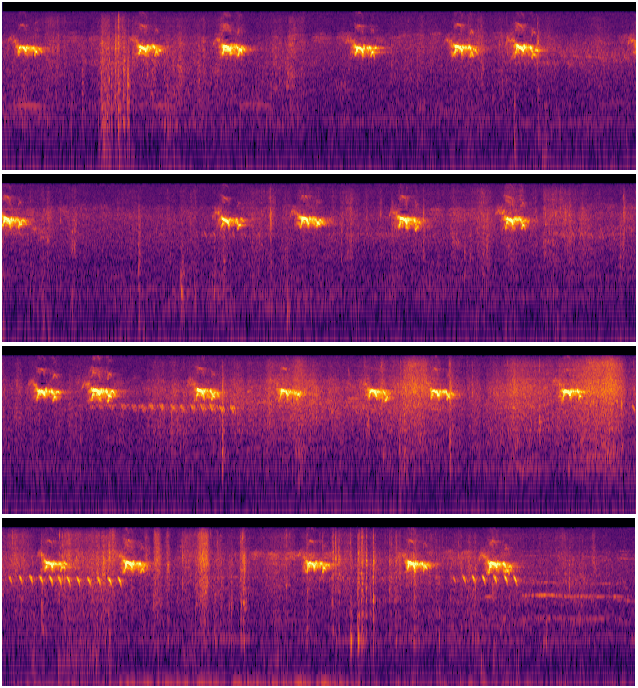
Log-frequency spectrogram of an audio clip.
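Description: A bird chirping over and over, a short high chirp a little more than once a second, with two brief buzzy trills around the middle. Faint rustling of fabric being handled lies underneath.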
